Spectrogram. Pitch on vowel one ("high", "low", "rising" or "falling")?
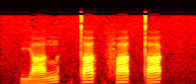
rising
